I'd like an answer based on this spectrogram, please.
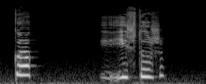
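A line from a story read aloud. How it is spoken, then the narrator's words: Trembling voice. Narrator (Russian): дрожащим голосом уточнил барсукот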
